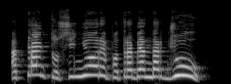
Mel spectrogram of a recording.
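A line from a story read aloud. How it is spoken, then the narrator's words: Shouted in familiar voice. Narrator (Italian): Felipe gridò con una voce che gli parve di aver già udita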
